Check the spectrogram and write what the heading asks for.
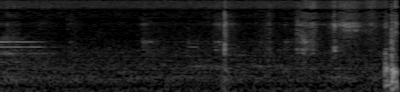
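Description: Faint handling of tarot cards: light ticks and rustles as cards are drawn off the deck, then one short soft thump near the end as a card is laid down on a cloth-covered surface.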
